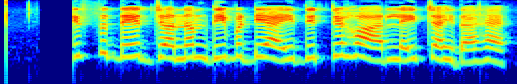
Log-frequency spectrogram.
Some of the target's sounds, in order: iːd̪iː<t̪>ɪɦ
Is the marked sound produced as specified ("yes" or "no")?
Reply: yes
